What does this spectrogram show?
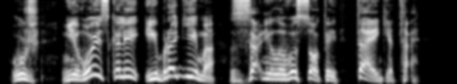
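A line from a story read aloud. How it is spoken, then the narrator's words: Sailor shouting. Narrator (Russian): закричал другой моряк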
